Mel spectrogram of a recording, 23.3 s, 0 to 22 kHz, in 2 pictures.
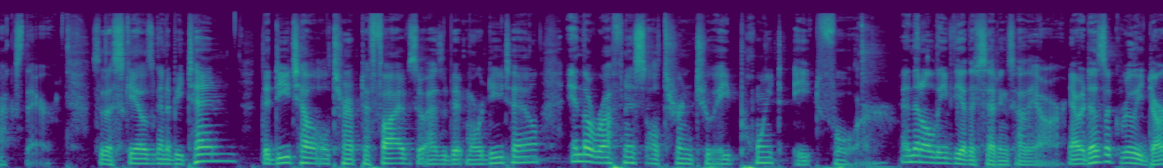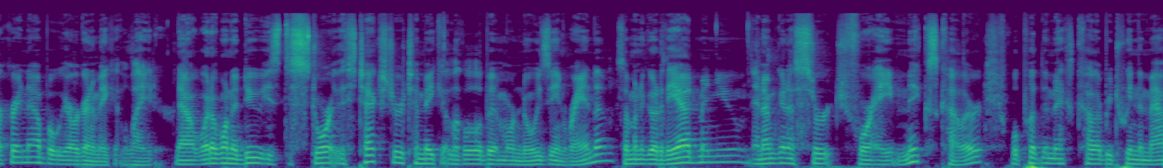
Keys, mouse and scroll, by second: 1.5 middle click, 2.8 click, 3.3 typing, 3.4 click, 4.7-6.1 scroll up 1, 6.2 click, 7.4-8.4 typing, 8.5 Return, 9.0-9.6 scroll down 2, 9.6 scroll down 1, 9.9-12.0 shift+middle drag, 11.0-12.0 scroll up 2, 12.0 scroll down 2, 12.3-13.2 shift+scroll up 2, 12.6 shift+middle click, 13.2 scroll down 2, 13.6-16.9 middle drag, 17.2-19.2 middle drag, 17.7 shift+a, 17.8-19.2 shift+drag, 19.0-19.4 typing, 20.8 click, 22.9 click.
